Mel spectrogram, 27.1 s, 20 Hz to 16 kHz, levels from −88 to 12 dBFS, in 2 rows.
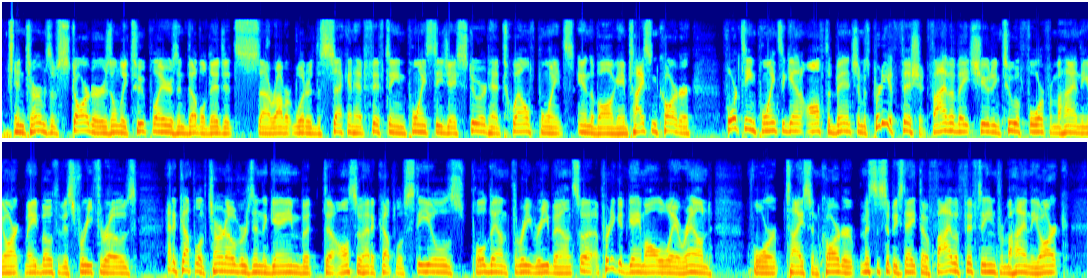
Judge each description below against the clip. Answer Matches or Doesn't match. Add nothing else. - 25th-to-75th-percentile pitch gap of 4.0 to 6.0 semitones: Doesn't match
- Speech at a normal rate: Doesn't match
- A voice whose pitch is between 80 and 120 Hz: Doesn't match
